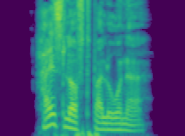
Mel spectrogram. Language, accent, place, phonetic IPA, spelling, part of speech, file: German, Germany, Berlin, [ˈhaɪ̯slʊftbaˌloːnə], Heißluftballone, noun, De-Heißluftballone.ogg
- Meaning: nominative/accusative/genitive plural of Heißluftballon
